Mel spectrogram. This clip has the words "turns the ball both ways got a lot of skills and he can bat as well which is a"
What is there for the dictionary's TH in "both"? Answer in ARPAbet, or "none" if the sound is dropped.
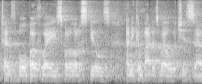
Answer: TH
